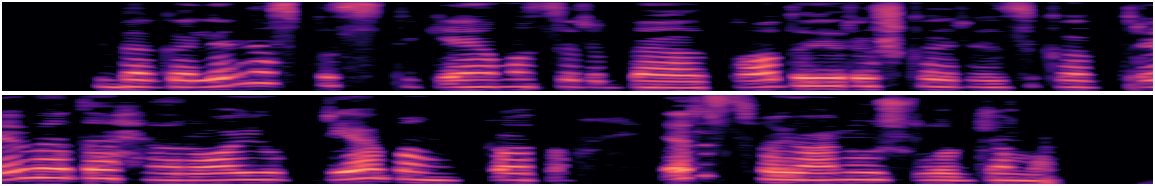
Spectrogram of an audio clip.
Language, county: Lithuanian, Alytus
